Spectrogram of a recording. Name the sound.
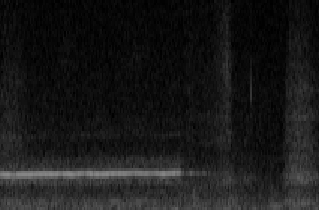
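whistled Spanish language of Canary Islands shepherds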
